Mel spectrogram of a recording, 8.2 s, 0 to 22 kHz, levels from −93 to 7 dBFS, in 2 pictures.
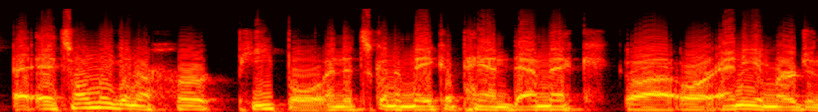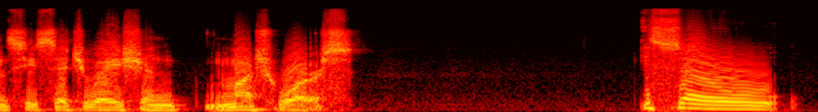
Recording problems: distortion; heavy; 6 dB below the speech

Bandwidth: 15.5 kHz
